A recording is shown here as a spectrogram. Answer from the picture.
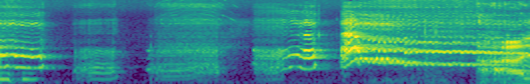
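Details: Complaining four-week-old male puppy, the only pup in his litter. Soft broken whimpers under a woman's affectionate talking, then one loud, long, high wavering whine that slides downward.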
